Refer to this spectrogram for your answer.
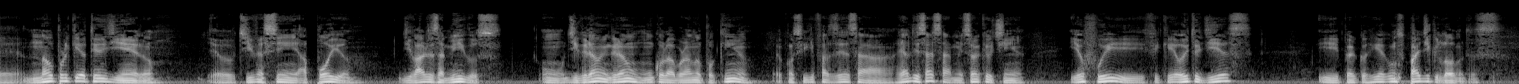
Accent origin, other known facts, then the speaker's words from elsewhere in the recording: Itapé, Guairá, Paraguay; now in Foz do Iguaçu, Brazil; Não, eu sou nascido no Paraguai, no interior do Paraguai, minha cidade se chama Itapé.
